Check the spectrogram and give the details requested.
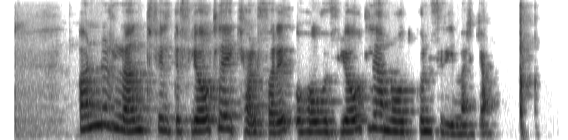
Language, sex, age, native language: Icelandic, female, 40-49, Icelandic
